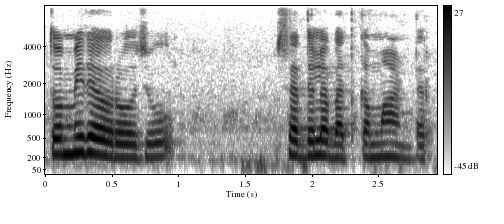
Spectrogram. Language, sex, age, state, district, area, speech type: Telugu, female, 30-45, Telangana, Peddapalli, rural, spontaneous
